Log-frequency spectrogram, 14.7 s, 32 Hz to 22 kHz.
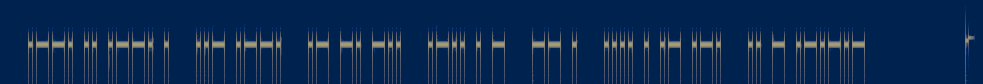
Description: Morse code, heard as a keyed tone, about 20 wpm, 700 Hz. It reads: PIPE UP AND LET ME HEAR IT.
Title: Sentences from Top 1500 Words 20wpm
